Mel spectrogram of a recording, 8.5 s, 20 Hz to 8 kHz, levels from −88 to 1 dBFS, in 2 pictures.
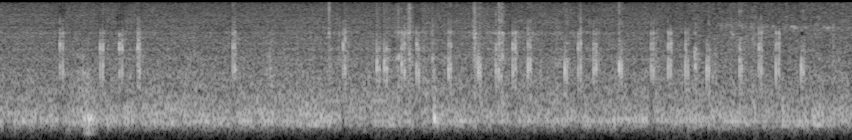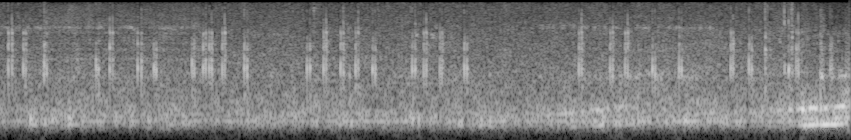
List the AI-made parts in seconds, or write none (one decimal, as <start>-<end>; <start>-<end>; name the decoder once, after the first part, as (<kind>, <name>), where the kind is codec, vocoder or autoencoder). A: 0.0-3.3 (autoencoder, DAC-VAE); 4.5-5.3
